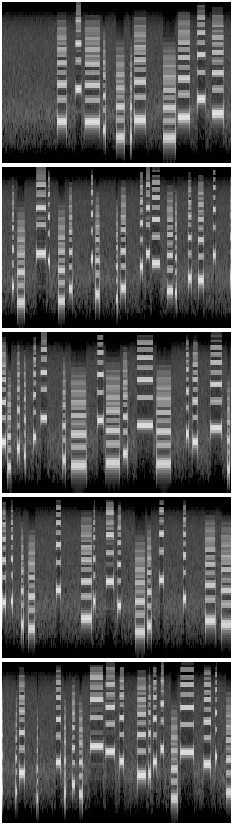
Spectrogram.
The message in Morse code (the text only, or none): none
